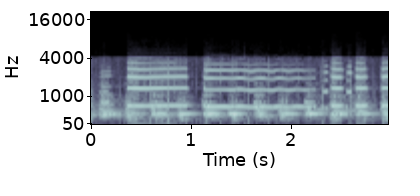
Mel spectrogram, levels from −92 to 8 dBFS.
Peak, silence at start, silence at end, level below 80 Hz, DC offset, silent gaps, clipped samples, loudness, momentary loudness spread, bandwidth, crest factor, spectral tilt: 0 dBFS; 0 s; 0 s; -52 dBFS; under 0.1%; none; under 0.1%; -14 LUFS; 5 LU; 4.3 kHz; 14 dB; -7.5 dB/octave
